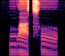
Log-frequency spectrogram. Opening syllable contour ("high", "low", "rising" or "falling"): falling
